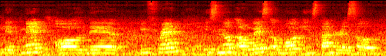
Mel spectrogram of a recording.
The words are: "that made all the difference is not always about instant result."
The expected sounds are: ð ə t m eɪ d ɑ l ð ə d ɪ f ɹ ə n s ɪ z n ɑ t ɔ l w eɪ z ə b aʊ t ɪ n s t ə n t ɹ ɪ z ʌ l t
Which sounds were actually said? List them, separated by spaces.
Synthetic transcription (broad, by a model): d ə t m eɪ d ɑ l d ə d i f ɹ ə n ɪ s n ɑ t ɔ l w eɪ s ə b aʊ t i n s t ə n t ɹ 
